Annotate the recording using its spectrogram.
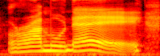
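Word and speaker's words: Ramune: 1800s uh I believe called Ramone which is uh modeled on the Japanese pronunciation of lemonade and it's quite fun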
